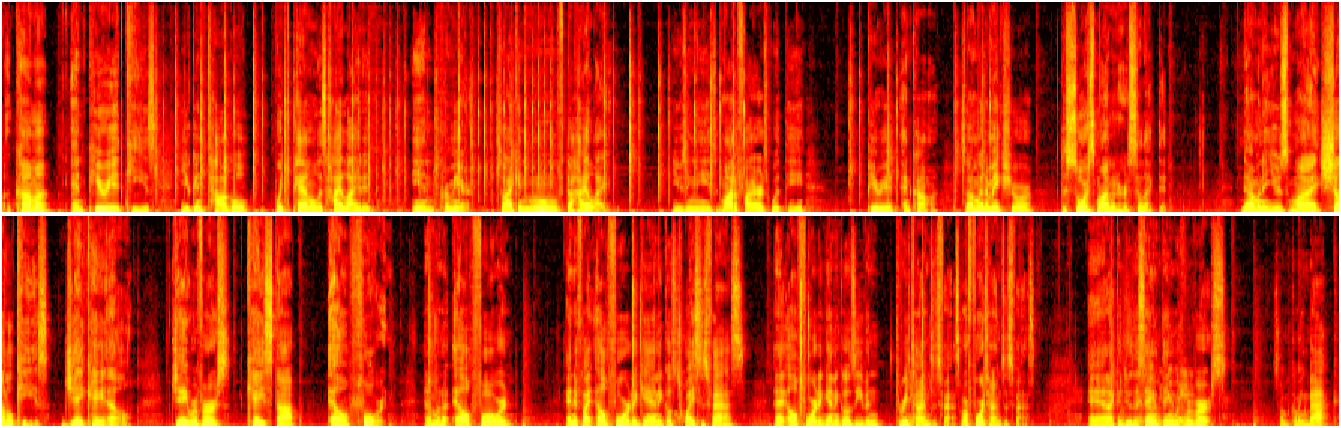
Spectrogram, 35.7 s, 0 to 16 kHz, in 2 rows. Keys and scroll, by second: 2.0 ctrl+shift+., 6.0 ctrl+shift+,, 7.6 ctrl+shift+., 9.0 ctrl+shift+,, 11.2 ctrl+shift+., 11.7 ctrl+shift+,, 12.6 ctrl+shift+., 12.9 ctrl+shift+,, 23.4 l, 26.1 l, 30.0 k, 32.5 j.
